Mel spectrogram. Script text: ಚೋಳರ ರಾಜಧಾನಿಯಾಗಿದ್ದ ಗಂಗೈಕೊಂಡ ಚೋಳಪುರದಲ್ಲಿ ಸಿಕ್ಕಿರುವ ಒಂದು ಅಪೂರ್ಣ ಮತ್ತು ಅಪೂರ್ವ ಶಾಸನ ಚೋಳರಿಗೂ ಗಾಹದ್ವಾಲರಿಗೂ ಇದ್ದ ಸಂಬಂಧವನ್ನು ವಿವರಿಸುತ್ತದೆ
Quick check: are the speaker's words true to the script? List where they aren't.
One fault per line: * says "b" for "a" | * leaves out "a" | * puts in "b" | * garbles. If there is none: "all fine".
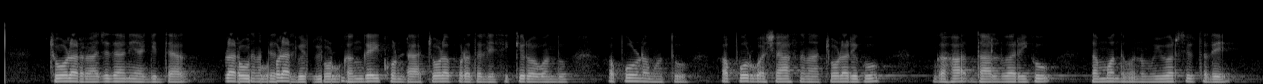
* garbles
* leaves out "ಇದ್ದ"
